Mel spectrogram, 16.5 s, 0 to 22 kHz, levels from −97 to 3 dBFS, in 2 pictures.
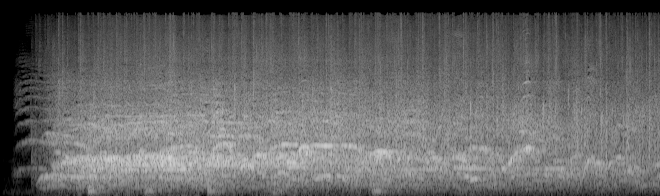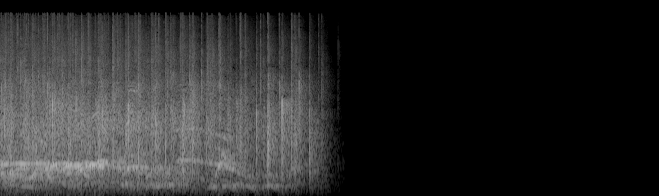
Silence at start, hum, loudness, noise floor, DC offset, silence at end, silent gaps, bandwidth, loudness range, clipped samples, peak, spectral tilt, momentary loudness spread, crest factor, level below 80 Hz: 0.35 s; none; -23 LUFS; -50 dBFS; under 0.1%; 4.35 s; none; 17 kHz; 18 LU; under 0.1%; -4 dBFS; -1.5 dB/octave; 16 LU; 22 dB; -72 dBFS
